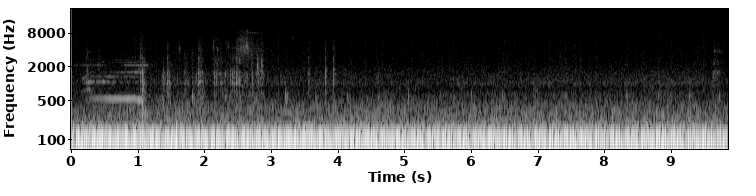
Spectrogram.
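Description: Heavy truck's diesel engine idling, a steady low pulsing rumble heard from inside the cab.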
